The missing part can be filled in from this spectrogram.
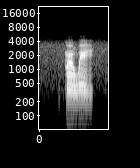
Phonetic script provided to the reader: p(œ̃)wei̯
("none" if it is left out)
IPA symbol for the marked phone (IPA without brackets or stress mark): œ̃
